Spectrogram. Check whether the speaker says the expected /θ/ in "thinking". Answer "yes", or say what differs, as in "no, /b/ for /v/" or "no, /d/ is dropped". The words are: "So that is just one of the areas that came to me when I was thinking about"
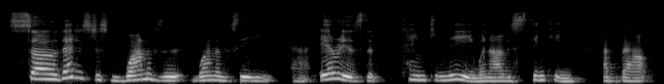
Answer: yes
